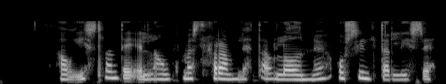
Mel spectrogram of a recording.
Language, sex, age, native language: Icelandic, female, 30-39, Icelandic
